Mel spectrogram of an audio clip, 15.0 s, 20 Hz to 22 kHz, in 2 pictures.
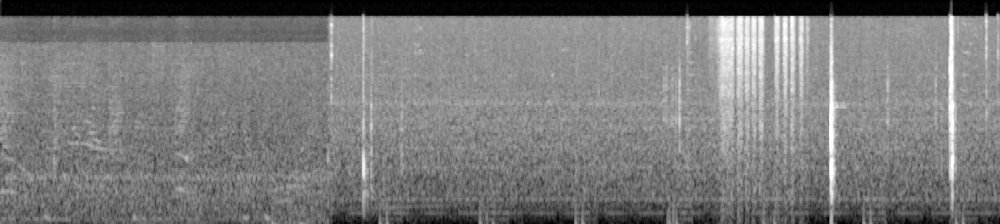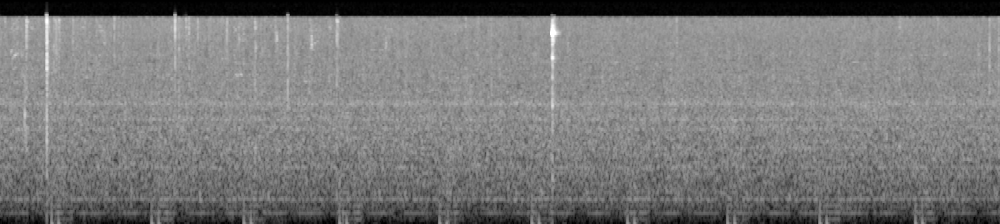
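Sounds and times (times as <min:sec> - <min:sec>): faint electrical buzz: 0:00.0 - 0:15.0
hair rustling: 0:05.0 - 0:06.2.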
